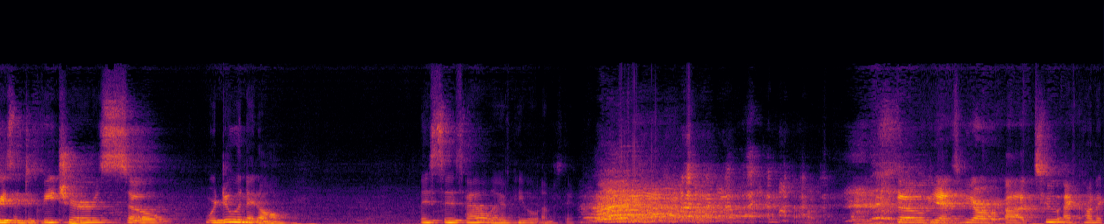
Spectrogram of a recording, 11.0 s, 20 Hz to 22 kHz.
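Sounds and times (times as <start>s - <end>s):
audience laughing: 5.8s - 9.3s.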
